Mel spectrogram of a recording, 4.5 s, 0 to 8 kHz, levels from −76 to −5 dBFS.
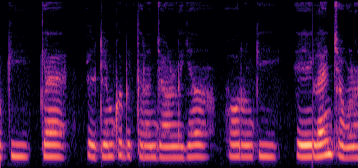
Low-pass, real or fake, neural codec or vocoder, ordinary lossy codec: none; real; none; none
